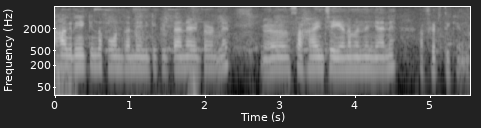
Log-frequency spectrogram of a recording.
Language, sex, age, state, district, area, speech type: Malayalam, female, 45-60, Kerala, Alappuzha, rural, spontaneous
